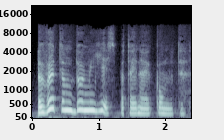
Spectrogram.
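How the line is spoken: Calm. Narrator (Russian): спокойно проговорил он

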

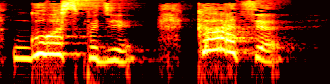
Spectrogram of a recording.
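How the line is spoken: Barely holding back sobs. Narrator (Russian): Еле сдерживая рыдание

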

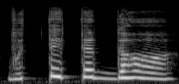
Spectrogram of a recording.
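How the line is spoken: Exclaimed. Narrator (Russian): воскликнул Толя

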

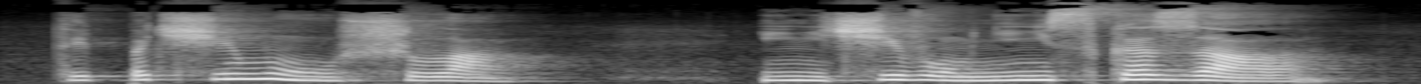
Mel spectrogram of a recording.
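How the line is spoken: Restrained irritation through teeth. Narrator (Russian): Сквозь зубы, сдерживая раздражение, спросил он

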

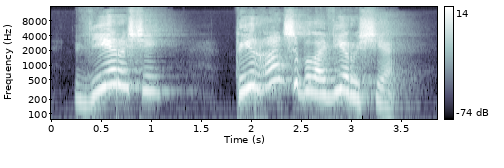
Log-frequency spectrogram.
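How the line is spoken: Shout. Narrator (Russian): выкрикнул

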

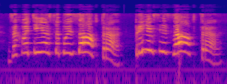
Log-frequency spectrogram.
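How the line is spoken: Group shouting while running. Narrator (Russian): на ходу закричали Винзи

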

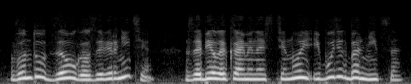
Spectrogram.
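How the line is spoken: Plain. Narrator (Russian): ответил тот ему

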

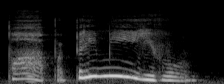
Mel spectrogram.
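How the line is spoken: Tender whisper. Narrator (Russian): ласково шепнула

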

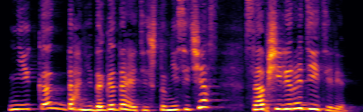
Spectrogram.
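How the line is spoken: Joyful announcement. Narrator (Russian): Радостно обратилась она к собравшимся

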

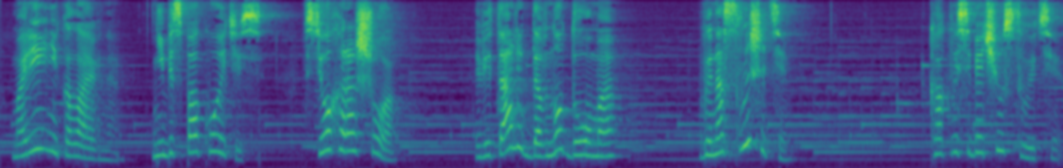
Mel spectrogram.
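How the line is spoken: Man speaking, plain. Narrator (Russian): знакомый мужчина сказал

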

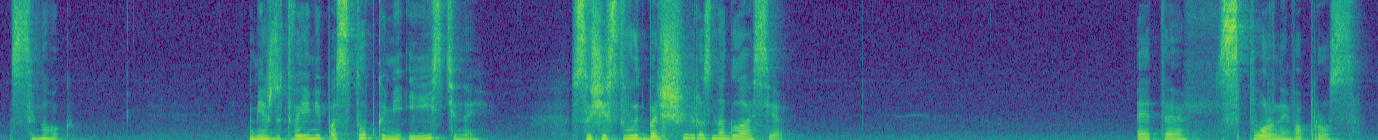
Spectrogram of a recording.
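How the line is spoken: Strained, ashamed. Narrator (Russian): выдавил из себя Игорь, не смея смотреть в глаза матери

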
